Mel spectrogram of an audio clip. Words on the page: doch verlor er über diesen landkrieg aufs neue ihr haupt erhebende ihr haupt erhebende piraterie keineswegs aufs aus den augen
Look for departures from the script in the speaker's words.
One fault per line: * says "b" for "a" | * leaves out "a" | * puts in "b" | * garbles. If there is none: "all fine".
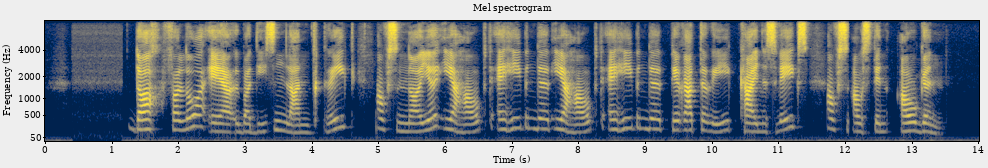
all fine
